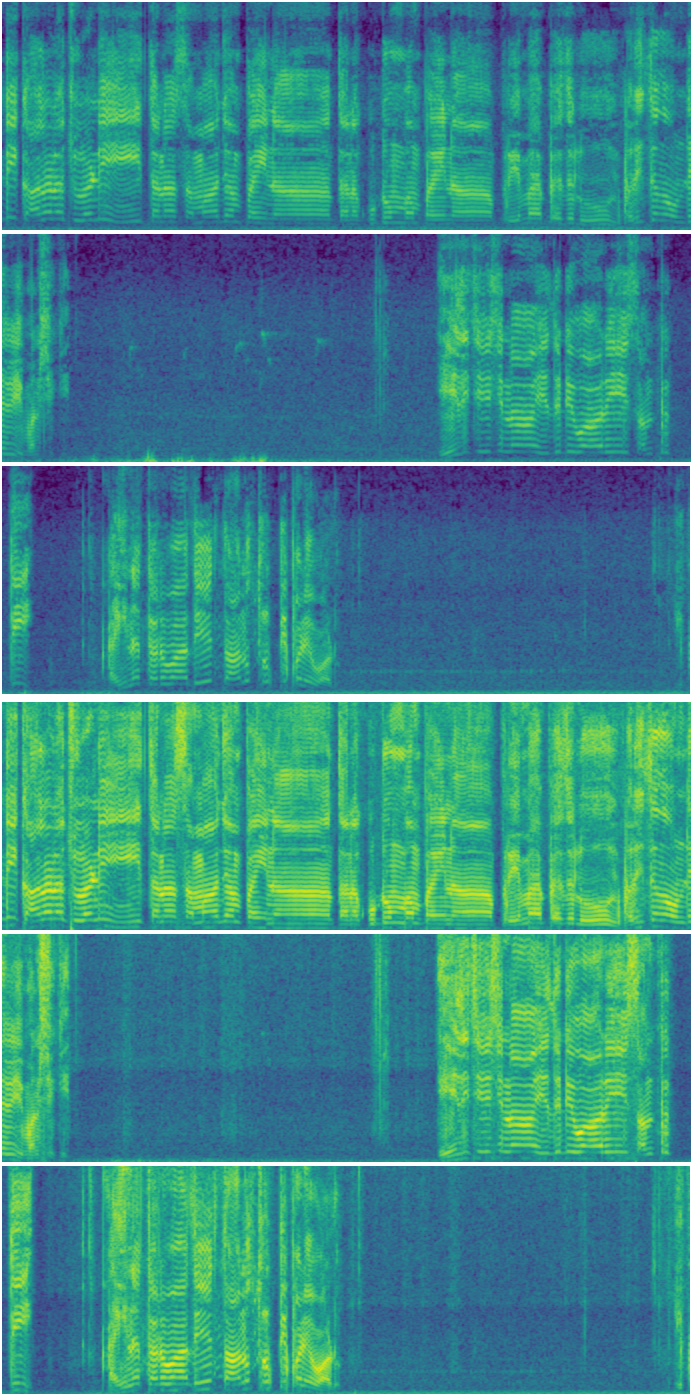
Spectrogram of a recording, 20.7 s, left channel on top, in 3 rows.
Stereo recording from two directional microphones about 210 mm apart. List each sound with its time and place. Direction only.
0.3 s speech: 50° right (ahead or behind)
11.3 s a man's voice: 50° right (ahead or behind)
